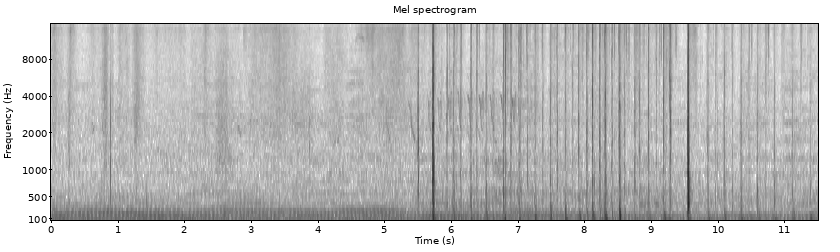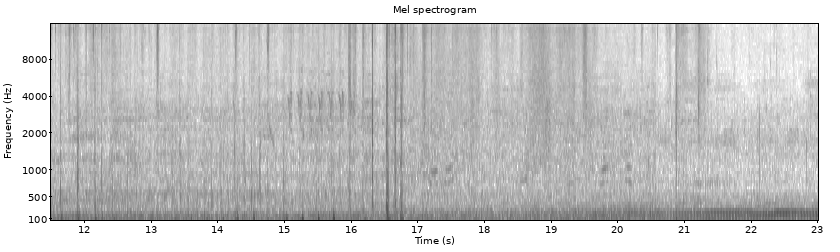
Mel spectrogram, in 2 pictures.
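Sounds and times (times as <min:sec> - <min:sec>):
massage hand slaps and taps: 0:05.4 - 0:17.0.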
